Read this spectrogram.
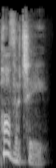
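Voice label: "poverty", British English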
